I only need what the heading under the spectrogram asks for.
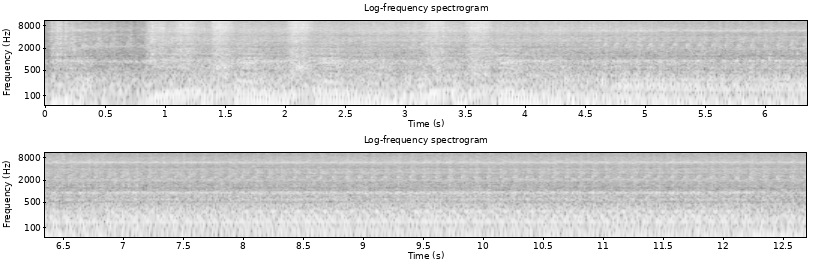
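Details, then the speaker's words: Long-sitting carbureted truck on fresh gas from its own tank and fuel pump, started with key, microphone down by the exhaust: a few throttle blips, then deep steady burble idling on its own; normal idle. "holy guys it is idling on its own that's awesome"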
